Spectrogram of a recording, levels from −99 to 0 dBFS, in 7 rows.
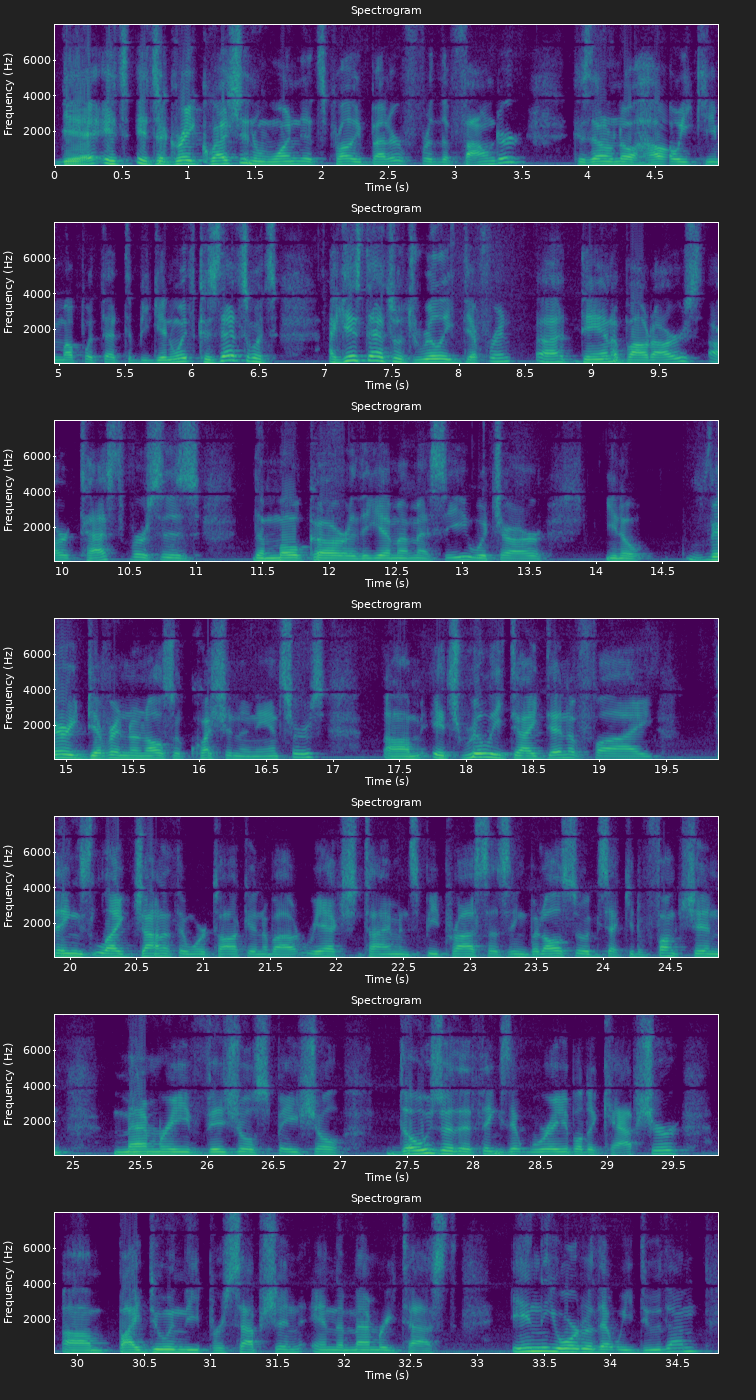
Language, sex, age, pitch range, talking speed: English, male, 50-69, 140-170 Hz, 185 wpm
